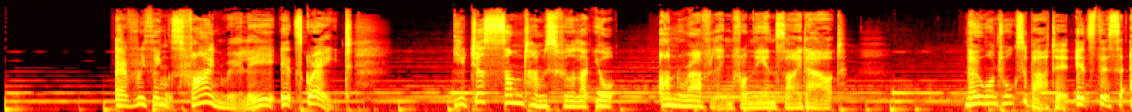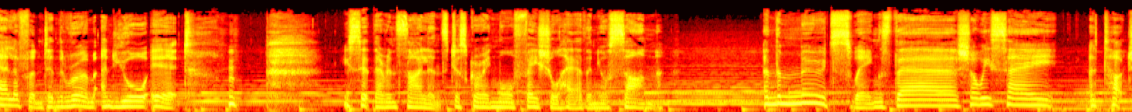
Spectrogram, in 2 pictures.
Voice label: commercial; holland and barrett

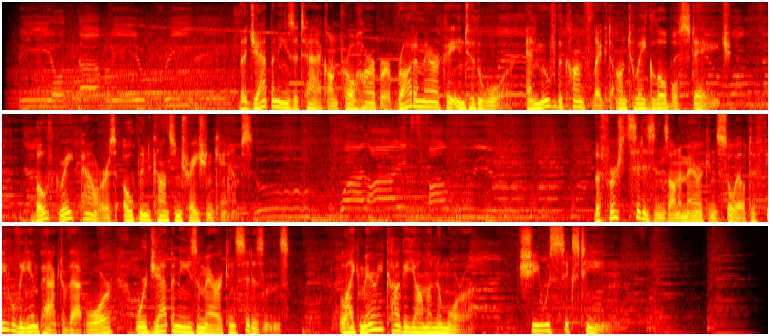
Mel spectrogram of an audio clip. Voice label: Narrator; Pearl Harbor

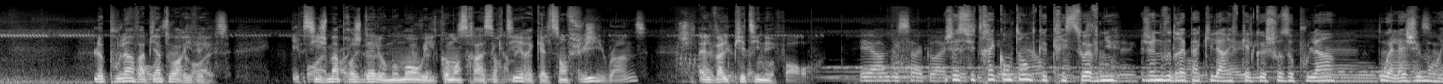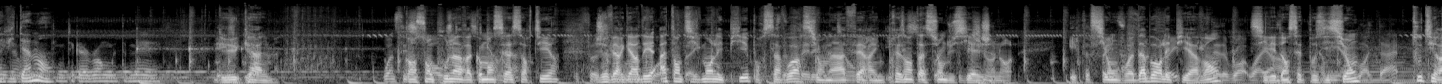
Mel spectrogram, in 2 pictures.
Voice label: VoiceOver; Bondi Vet

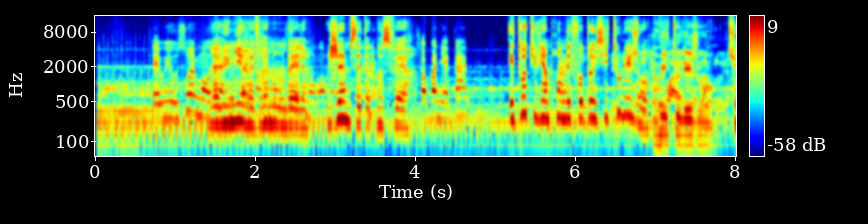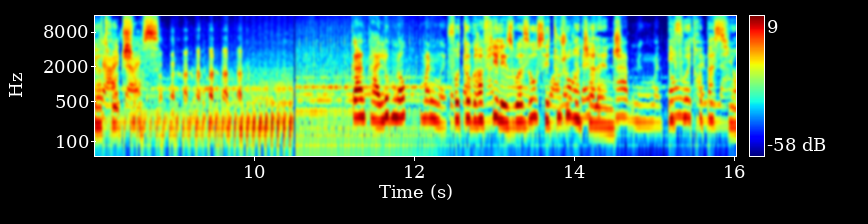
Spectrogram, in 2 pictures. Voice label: medley voice over

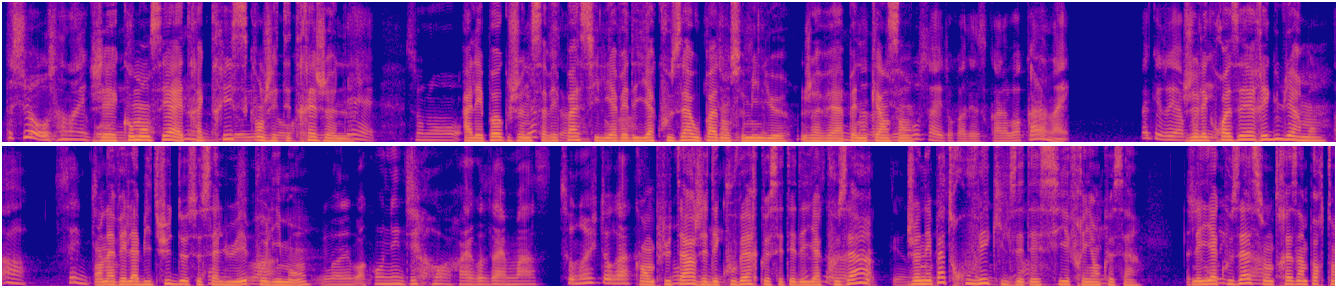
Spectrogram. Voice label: voice over; Yakuzas

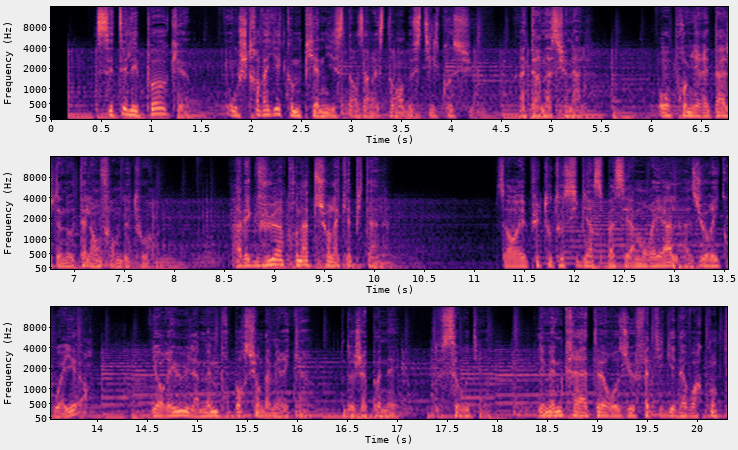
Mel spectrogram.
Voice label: NARRATION

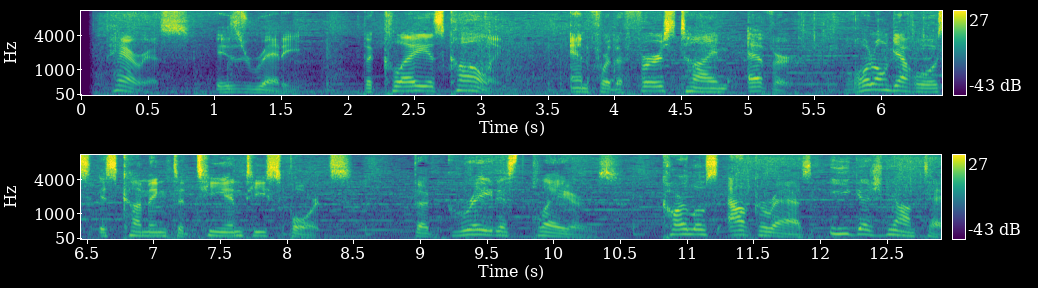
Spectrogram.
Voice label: Billboard, US; TNT Sports

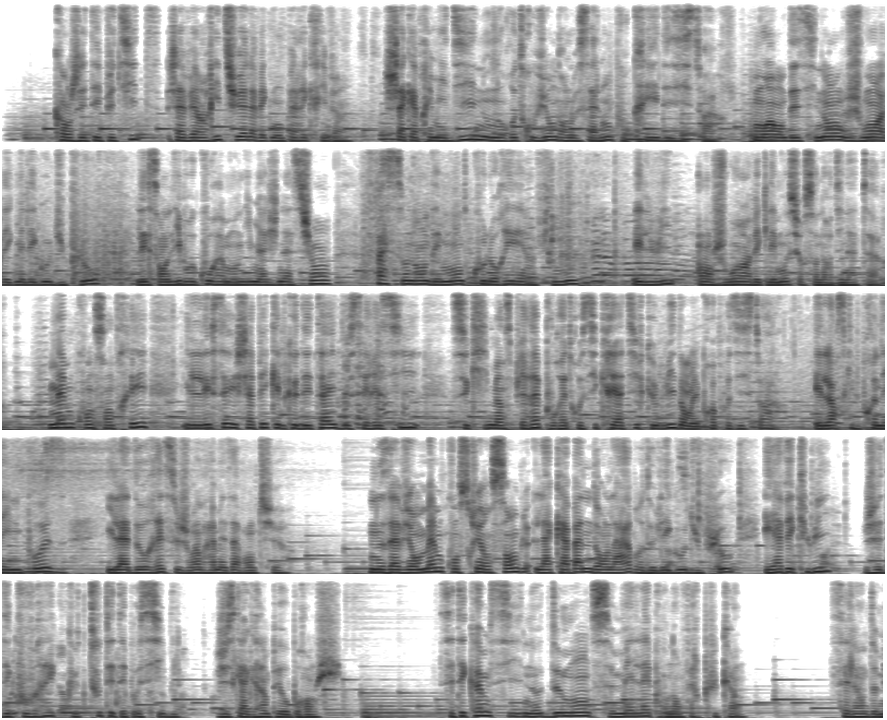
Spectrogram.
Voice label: FR; Elle; Lego

